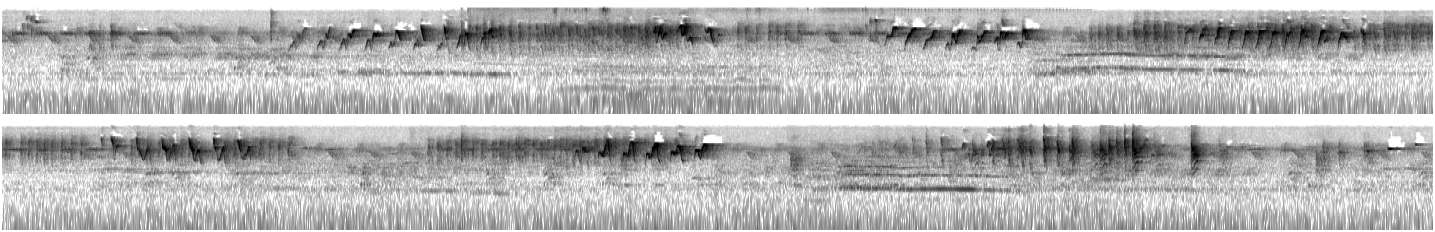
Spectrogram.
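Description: Small birds chirping: bursts of rapid, high chirps every two to three seconds, with softer, lower gliding calls in between.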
